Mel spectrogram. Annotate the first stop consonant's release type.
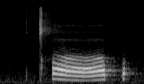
click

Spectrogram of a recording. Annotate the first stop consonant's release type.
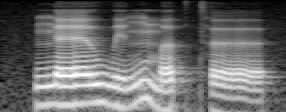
plain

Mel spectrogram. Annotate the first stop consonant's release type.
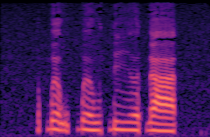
implosive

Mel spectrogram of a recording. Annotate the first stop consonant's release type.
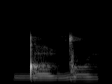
click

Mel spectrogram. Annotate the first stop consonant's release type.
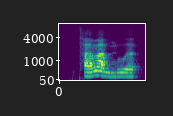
aspirated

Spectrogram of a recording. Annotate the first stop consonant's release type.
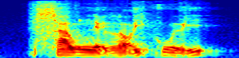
plain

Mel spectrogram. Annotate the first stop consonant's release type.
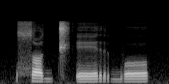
plain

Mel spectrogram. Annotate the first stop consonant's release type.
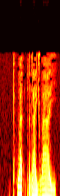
aspirated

